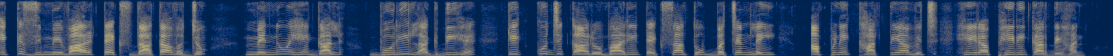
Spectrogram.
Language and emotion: Punjabi, disgusted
